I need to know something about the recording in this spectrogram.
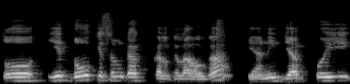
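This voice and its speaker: A man's voice: a little high, vocal fry, darkish tone. A man teaching a recitation lesson, patiently explaining rules, asking questions and answering them himself, and sounding out examples. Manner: patient, asks and answers his own questions. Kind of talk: tajweed lesson, explaining and modeling pronunciation.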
